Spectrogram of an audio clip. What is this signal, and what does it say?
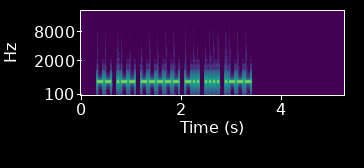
Morse code, heard as a keyed tone, about 30 wpm, 700 Hz. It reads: MW0DHJ
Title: DXCC-100 Call Signs - 6 Characters - 30wpm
